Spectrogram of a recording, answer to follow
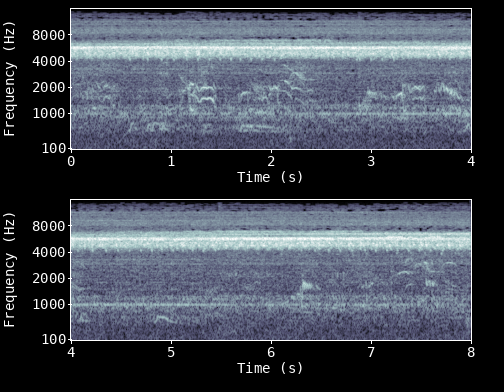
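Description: Insects droning steadily at a high pitch, with a thinner, lower steady tone beneath, and many short bird chirps and calls scattered throughout.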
